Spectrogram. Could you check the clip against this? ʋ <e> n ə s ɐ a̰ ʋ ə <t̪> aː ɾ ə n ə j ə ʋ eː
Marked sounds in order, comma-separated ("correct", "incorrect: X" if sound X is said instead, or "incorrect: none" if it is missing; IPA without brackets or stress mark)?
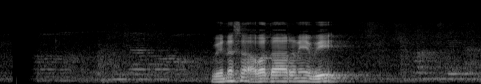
correct, incorrect: d̪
